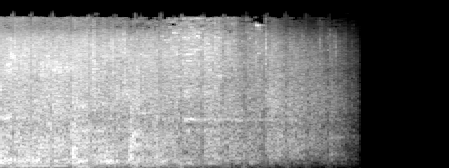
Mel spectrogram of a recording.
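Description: A crashing, shattering sound effect, like breaking glass, starting suddenly and fading away until it stops about three and a half seconds in.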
